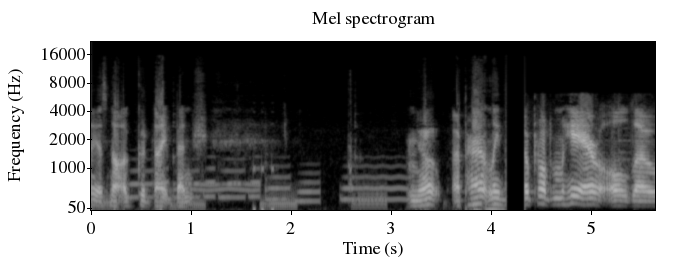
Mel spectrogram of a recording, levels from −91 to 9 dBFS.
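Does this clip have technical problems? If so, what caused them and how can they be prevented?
Yes. At 4.1 s there's a 0.19 s gap, then the sound turns dull, with nothing above 6.1 kHz, a level shift of about 5 dB and new background noise. The input likely switched to a poorer device. Locking the input device before recording prevents it.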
